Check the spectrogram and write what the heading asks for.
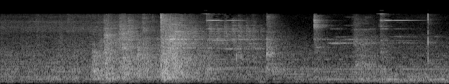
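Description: Elevator car doors sliding shut, a rising and falling rush of noise that peaks about a second and a half in. A few light clicks of the car's floor buttons being pressed follow.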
